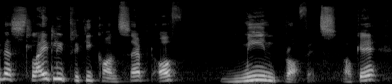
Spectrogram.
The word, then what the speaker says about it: mesne: slightly tricky concept of mean profits okay it's spelled MSN profits it's not mesn it's mean profits okay so what are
